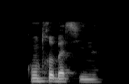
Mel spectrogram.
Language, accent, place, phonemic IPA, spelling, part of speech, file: French, France, Lyon, /kɔ̃.tʁə.ba.sin/, contrebassine, noun, LL-Q150 (fra)-contrebassine.wav
- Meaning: 1. washtub bass 2. gutbucket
